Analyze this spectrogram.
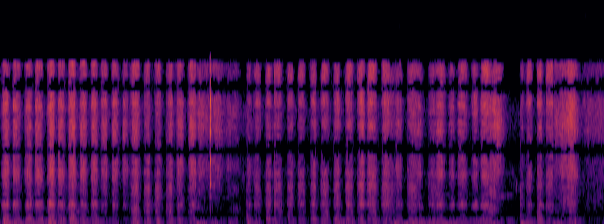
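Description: Faint scratching of a colored pencil on sketchbook paper in quick, repeated strokes as a yellow edge is shaded around a tulip, stopping near the end.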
